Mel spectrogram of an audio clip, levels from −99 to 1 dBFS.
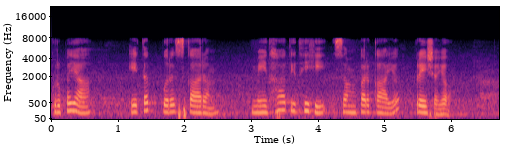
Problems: none marked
